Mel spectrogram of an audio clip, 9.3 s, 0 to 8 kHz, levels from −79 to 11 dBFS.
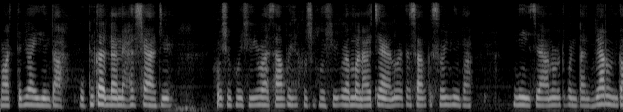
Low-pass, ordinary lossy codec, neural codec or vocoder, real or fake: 7.2 kHz; AAC, 48 kbps; codec, 24 kHz, 1 kbps, SNAC; fake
